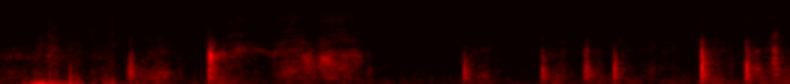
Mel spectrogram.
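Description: Scratchy strokes of drawing on a board during a programming lecture: a string of short rubbing marks with brief pauses between them, moderately loud, with no talking.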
